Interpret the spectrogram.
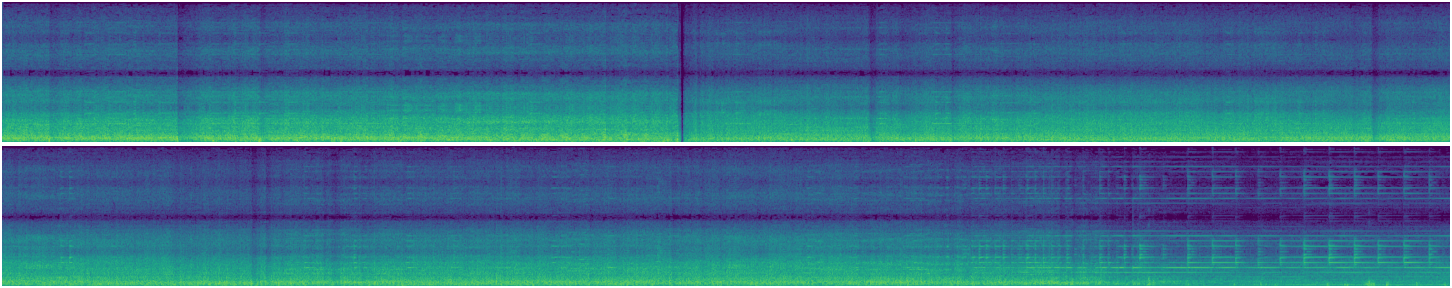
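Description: Double-stack intermodal container freight train passing a level crossing: a steady, loud rumble and rattle of wheels on rail. Near the end the train noise falls away, leaving the repeated ringing of the level-crossing bell.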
